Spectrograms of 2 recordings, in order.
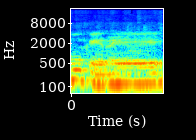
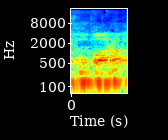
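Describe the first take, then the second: First: The final vowel is shifted to an 'e' sound. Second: The final vowel is an open 'a' sound. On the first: "kalau fuqara jadi kan fukere" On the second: "kalau imalah itu a tapi jadinya e"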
